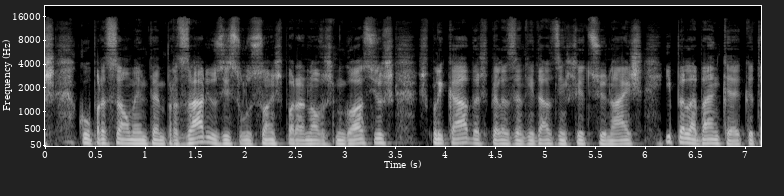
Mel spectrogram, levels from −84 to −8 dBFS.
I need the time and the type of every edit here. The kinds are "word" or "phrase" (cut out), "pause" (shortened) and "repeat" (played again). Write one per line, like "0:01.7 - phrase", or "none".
none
